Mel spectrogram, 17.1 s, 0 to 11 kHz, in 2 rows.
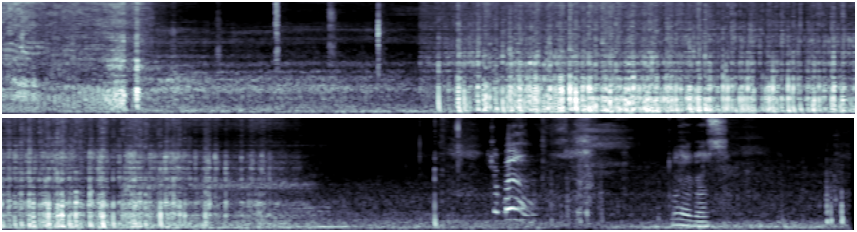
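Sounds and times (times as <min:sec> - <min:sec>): firework hiss: 0:00.0 - 0:02.0, 0:02.8 - 0:11.7
firework crackling: 0:00.0 - 0:11.7.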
